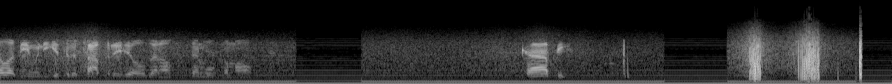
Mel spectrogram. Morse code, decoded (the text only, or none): none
